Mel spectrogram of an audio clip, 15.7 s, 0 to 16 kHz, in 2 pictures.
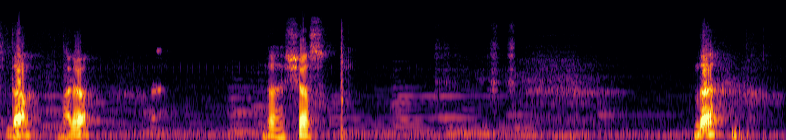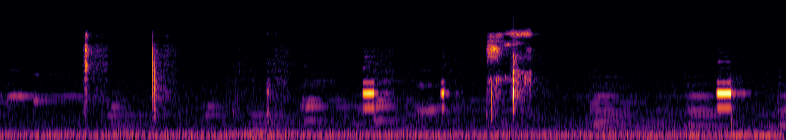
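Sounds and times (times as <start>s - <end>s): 
speech: 0.0s - 1.0s, 2.6s - 3.4s, 6.9s - 7.5s
steady low hum: 0.0s - 15.7s
incoming-call ringtone of electronic melodic beeps: 11.5s - 13.0s, 15.0s - 15.3s.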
